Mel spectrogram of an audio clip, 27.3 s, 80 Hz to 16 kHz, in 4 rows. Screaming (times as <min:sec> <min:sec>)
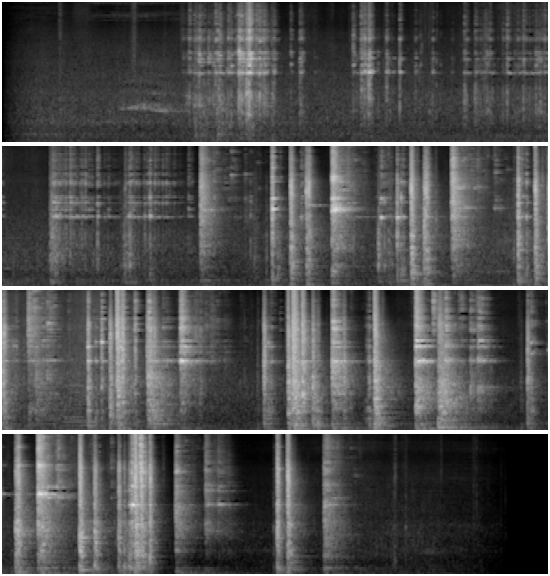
0:01.4 0:02.4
